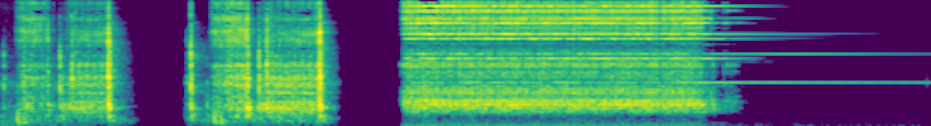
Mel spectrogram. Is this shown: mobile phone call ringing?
yes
